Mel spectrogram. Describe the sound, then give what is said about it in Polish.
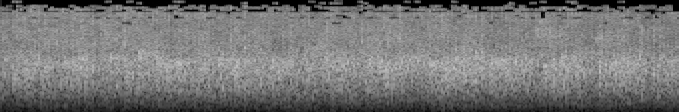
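A studio audience applauds at a music awards gala: dense, even clapping that holds steady from start to end without a break. “Witamy Państwa zgromadzonych w studiu. Oklaski do Agnieszki.”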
